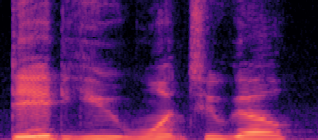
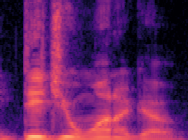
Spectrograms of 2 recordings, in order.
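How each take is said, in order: First: Each word is said separately and fully. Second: The words are run together quickly, Michigan style.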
